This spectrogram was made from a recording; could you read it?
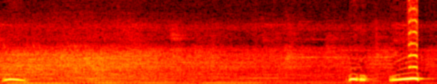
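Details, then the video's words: A spotted dove in full voice, used as a lure for untrained doves, gives a single mellow coo, then after a low humming pause two more coos rise near the end. "tekukur gacor suara besar untuk pancingan tekukur bahan"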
